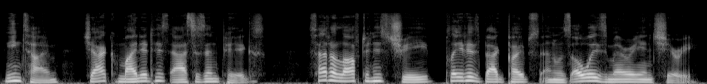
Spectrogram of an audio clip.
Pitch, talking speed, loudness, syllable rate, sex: 125 Hz, 180 wpm, -18 LUFS, 5.0 syllables/s, male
